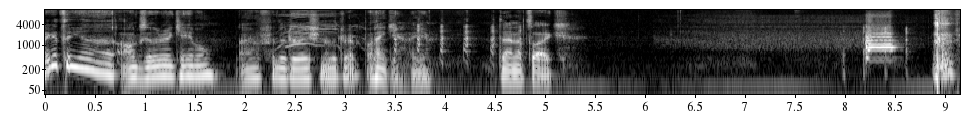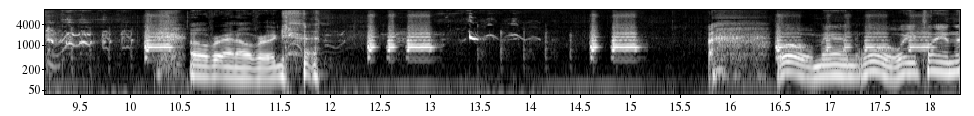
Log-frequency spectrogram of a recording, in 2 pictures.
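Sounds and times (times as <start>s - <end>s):
speech: 0.0s - 5.3s, 10.6s - 12.0s, 16.8s - 18.3s
laughter: 2.2s - 4.8s, 8.2s - 10.6s, 11.5s - 14.6s
loud car horn honking: 8.2s - 8.7s, 10.1s - 10.6s, 12.4s - 13.2s, 14.6s - 15.2s, 16.4s - 18.3s.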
